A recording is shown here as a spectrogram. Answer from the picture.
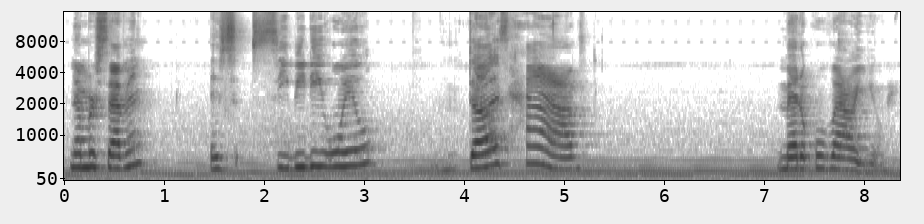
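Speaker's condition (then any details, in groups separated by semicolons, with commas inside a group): Cerebral palsy, spastic, severe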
